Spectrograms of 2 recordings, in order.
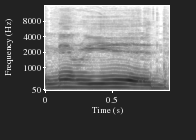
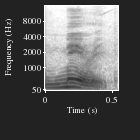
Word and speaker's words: married: So when we speak about married, we shouldn't say married, right? But we shall say married. Married.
